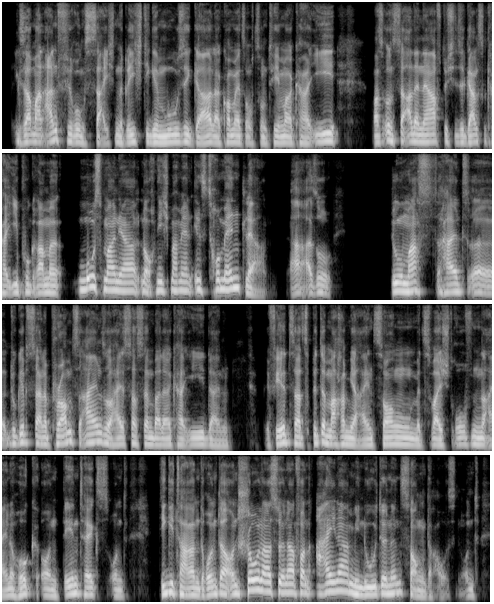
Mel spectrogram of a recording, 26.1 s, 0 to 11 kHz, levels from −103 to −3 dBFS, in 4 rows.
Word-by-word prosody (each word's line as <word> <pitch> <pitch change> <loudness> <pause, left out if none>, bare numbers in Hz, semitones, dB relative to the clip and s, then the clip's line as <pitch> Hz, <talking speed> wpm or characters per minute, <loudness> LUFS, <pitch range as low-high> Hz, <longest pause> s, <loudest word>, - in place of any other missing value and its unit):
ich - - -10
sage 110 +1 +1
mal, 110 - +3
in - - -4
Anführungszeichen, 110 - -2
richtige 105 0 -1
Musiker 105 -1 +1
da 95 - 0
kommen 110 +2 -1
wir - - +2
jetzt 100 - -4
auch 90 -4 -7
zum 90 -2 -8
Thema 100 -2 -1
KI 115 +7 -1 0.4
was 100 0 -2
uns 130 -2 -1
da - - -1
alle 120 0 +2
nervt, 115 +1 +1
durch 115 -4 -6
diese 105 +1 -5
ganzen 110 +2 -1
KI-Programme 115 +1 -1 0.2
muss 180 +4 +3
man 155 -2 +4
ja 140 -1 +2
noch 135 0 -3
nicht 145 -1 -1
mal 150 -1 0
mehr 150 -1 -1
'n - - -9
Instrument 165 +5 +1
lernen. - - -2 0.3
Ja, - - -2
also - - -4 0.8
du 140 0 +4
machst 135 0 +1
halt 125 +2 0
äh, 115 -4 -2
du 120 - -5
gibst 135 -1 -3
deine 105 -3 +2
Prompts 120 +8 +1
ein, 140 +3 +1
so 120 -7 +1
heißt 100 +2 -3
das 120 -4 -3
dann 110 -3 0
bei 100 - +1
der 95 0 -1
KI, 100 +2 -2
dein 80 -5 -6 0.4
Befehlssatz. 120 -3 0
„Bitte 130 +3 0
mache 110 -1 +1
mir 100 -5 +1
einen 90 +2 -3
Song 105 -1 +1
mit 90 -3 -3
2 90 - 0
Strophen, 105 +1 -3
1 100 +2 -3
Hook 120 +4 -1
und 95 -5 -4
den 130 +4 +2
Text 115 -4 -2
und 95 -2 -7 0.5
die 130 - +4
Gitarren 110 -8 +3
drunter." 120 +6 +3
und 130 +1 +2
schon 180 +5 +5
hast 165 0 +3
du 165 - +4
innerhalb 145 -2 +3
von 145 - +1
1 165 +2 +3
Minute 120 0 +4
'nen 140 +3 +1
Song 90 - -2
draußen - - -15
und 95 -2 -11
115 Hz, 190 wpm, -23 LUFS, 100-135 Hz, 0.8 s, schon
